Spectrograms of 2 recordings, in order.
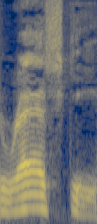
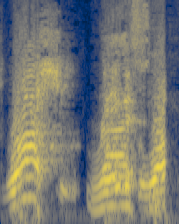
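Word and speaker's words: Rasche: I always said David Rashke. How do you pronounce his actual name? Oh, his name's Rashi.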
